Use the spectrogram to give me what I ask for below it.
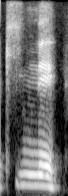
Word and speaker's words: koiné: hablar totalmente el griego kiné o koiné, como se escribe, pero se pronuncia kiné, y que era este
